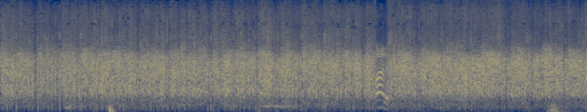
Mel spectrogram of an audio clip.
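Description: A crowd applauds steadily, a dense, even wash of many hands clapping at full volume for several seconds, with a few brief whistles or shouts poking through.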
